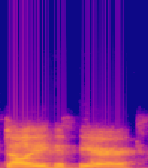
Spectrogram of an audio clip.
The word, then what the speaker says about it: Dahlia Graffia: engineer turned product manager dahlia graffia tell me if i pronounced that correctly yep it's dolly getfeer hey everyone hey thank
